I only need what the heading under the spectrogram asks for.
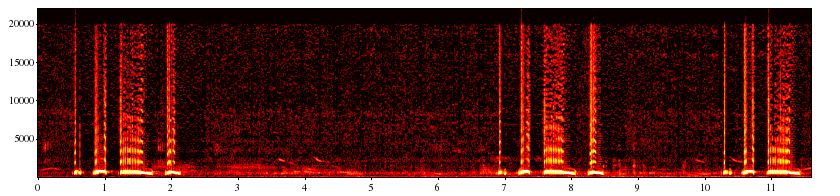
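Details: Spotted dove used for live decoy luring, cooing in three spaced phrases: quick double hoots, a long falling croon, then a short final coo, over a faint low rumble.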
